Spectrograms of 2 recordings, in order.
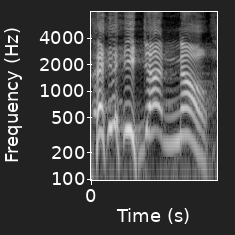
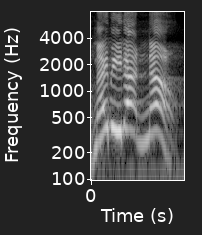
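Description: First: Slow, high, laughing repeat. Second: Mock wonder. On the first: Pretend. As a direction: chuckle through Maybe he doesn't know. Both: Joking about oblivious driver.

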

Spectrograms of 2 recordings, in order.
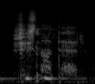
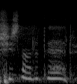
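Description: First: "She's not dead" fully whispered, high and breathy. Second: "She's not dead" said high and hushed, softer; hushed reassurance. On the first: Jesus repeats it as a whisper. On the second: Jesus speaks softly to the parents. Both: Acted.

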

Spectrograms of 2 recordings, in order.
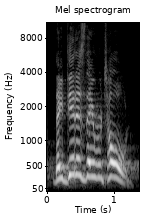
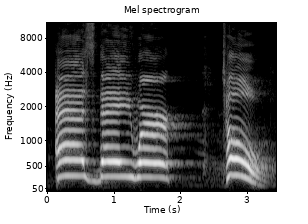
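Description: First: Said in the usual way. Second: Slow drawn-out "As they were told", leaning on "they"; slow emphatic answer. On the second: Shown as a demonstration. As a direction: model the answer slowly for the room. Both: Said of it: "The Israelites did what?".

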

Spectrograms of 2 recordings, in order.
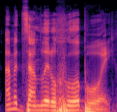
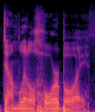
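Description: First: Put-on voice. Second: Said in the usual way. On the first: Shown as a demonstration. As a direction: camp it up like a cartoon hooker. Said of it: "any hookers that sound like that?".

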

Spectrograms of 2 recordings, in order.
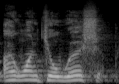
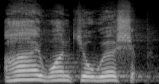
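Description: First: Said in the usual way. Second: Stretched, stressed "I" in "I want your worship"; slow down and lean on "I"; emphatic repeat. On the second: Acted. Repeats God's words with emphasis.

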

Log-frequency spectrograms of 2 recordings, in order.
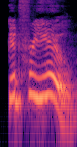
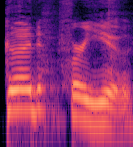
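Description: First: High, unimpressed brush-off; dismissive girl. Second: Very slow flat brush-off; deadpan drawn out. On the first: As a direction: pat him on the head with it. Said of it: "the girl looked at me and went". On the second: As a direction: let each word drop, unimpressed. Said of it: "she said". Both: Retold or imitated.

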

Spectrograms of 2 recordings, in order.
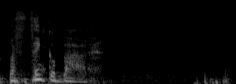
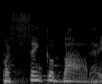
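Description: First: "think" drawn out very slowly; slow right down on "think"; slow, weighted repeat. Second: Said in the usual way. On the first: Shown as a demonstration. Pastor repeats it slowly so the church reflects.

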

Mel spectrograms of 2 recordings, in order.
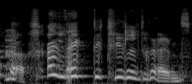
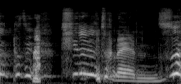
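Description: First: High, slow, giggling words; mocking his slip while laughing. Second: High, slow, laughing through it; can't stop laughing at the word; cracking up over his own slip. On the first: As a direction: laugh through the mocking repeat. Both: Real, not acted. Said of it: "children's in it".

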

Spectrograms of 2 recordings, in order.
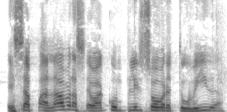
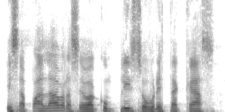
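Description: First: Louder declaration. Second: Said in the usual way. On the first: Shown as a demonstration. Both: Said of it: "¿sabes una cosa?".

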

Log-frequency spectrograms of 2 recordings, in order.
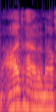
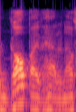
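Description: First: "I've had enough" with "I've" landing on the downbeat; "I've" stressed on the one, no pickup; downbeat start. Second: "Gulp" as an unstressed pickup so "I've" lands after the one; "Gulp" on the upbeat before "I've"; pickup start. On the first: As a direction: hit "I've" right on beat one as the strong start. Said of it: "starting on the one". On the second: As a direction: lead in with "Gulp" on the and, then "I've had enough". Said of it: "starting on the "and" after the one". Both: Shown as a demonstration.

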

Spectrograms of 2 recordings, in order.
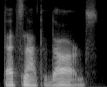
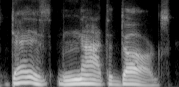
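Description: First: Much softer, muttered to himself; quiet inner thought. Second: Slow, deliberate, half-acted insistence; mild mock fear. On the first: Retold or imitated. Him realizing at the stair bottom, softly to himself. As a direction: say it under the breath as he realizes. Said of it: "thinking to myself". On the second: Girlfriend insisting to him about the noise, slowly and mildly. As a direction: spell it out slowly like she's sure. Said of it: "She goes".

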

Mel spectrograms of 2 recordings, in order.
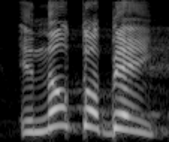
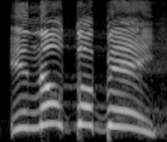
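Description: First: A raised, aching confession; pleading prayer. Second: Much higher and louder, breaking out; anguished cry. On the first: Praying alone in his room, a rising plea. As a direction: let the hurt rise as you admit it. Private prayer, pouring out pain. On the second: Alone before God, an anguished outcry. Private prayer, crying out. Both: Pretend.

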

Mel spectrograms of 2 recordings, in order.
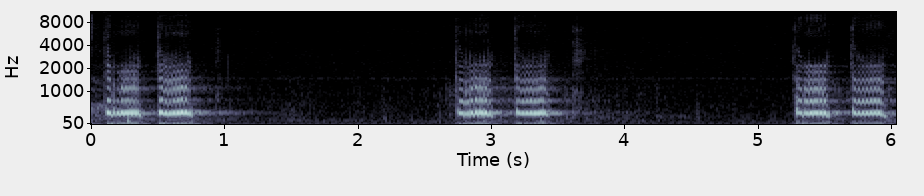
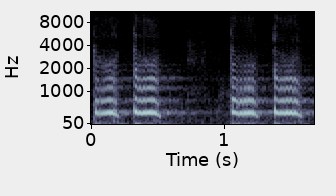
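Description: First: High trilled ring with pauses; trill, pause, trill again; phone ring. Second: High trills with no pause; parrot's rushed ring. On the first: Shown as a demonstration. Showing how a real phone rings, trills with pauses. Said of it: "Because the phone goes". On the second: Retold or imitated. Parrot failing to copy the phone, rushed trills. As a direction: trill quickly without the gap. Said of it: "He goes".

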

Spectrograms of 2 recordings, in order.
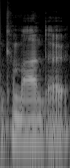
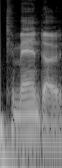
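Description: First: Commando said the British way, mah vowel; Commando, British pronunciation; British accent. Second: Commando said the American way, a as in cat; plain; American accent. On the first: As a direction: Commando with a broad British a as in father. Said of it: "that sounded pretty British". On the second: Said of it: "There we go". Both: Shown as a demonstration.

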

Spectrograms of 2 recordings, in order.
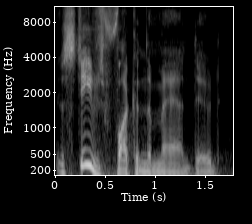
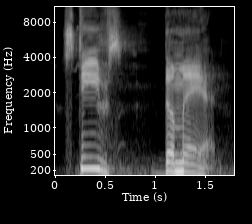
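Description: First: Low, tossed-off line that runs words together; said too fast. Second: Slow, spaced out STEVE'S, then THE MAN; slow careful correction. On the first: Real, not acted. Radio host raving about Steve to co-host, said too fast. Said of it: "I said that so fast". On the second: Shown as a demonstration. Host correcting a garbled line for co-host, slow and deliberate. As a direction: spell it out slowly so nobody mishears. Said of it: "Sorry, I said that so fast".

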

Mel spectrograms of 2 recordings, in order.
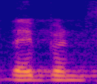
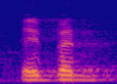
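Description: No difference in how they are said.

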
